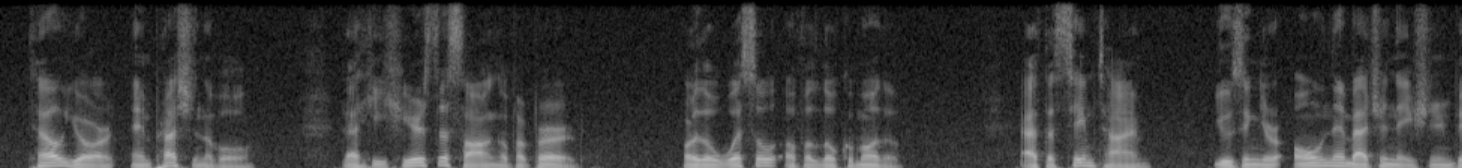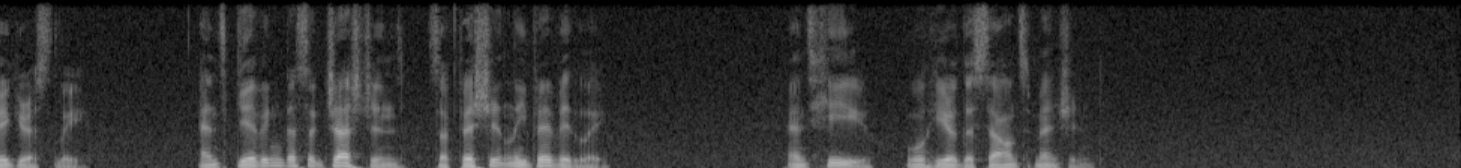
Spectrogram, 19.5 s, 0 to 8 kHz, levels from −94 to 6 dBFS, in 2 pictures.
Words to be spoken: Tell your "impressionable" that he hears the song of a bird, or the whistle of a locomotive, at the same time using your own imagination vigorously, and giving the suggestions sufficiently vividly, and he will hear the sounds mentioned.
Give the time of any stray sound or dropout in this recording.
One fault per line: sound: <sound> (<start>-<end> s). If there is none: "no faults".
no faults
